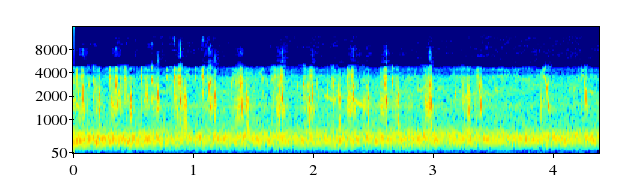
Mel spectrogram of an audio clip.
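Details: Osprey nest feeding, morning of 25 June 2012: loud, rapid, insistent chirps, many in quick pairs or clusters, running almost continuously over a low steady hiss.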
